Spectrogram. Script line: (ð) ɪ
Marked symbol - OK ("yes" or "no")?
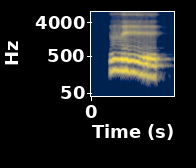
yes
